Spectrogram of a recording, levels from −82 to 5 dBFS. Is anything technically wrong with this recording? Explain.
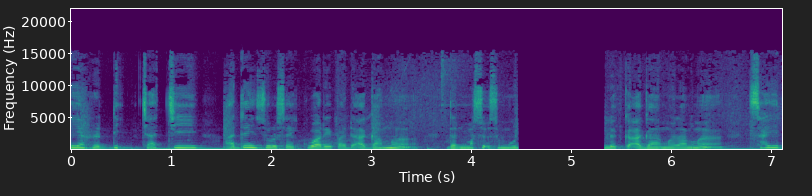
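Yes, there are two kinds of fault.

Damaged data in a compressed stream occurs at 0.42–0.46 s, 3.97–4.01 s and 6.2 s. Corrupted bytes there make the decoder misread frames, lose sync and hunt for the next header, so each spot is a short chirp or blip.

A playback stall runs from 4.46 to 5.34 s. The player likely ran short of data or had its thread blocked, so output stopped for about 0.87 s. The sound cuts out in mid-flow and resumes after that silent gap.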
